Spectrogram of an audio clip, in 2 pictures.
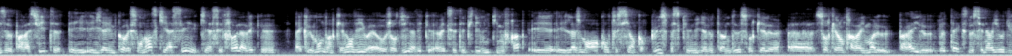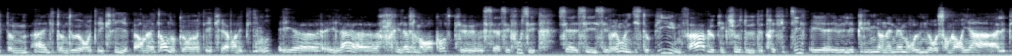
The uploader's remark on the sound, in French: Au téléphone pour La voix de la plume. Au téléphone pour La voix de la plume.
